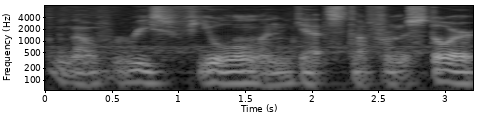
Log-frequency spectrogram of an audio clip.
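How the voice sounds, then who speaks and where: Against audible room echo, a man speaks fairly slowly with vocal fry in a very deep, low voice. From Miami, Florida, US. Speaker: missionary vlogger. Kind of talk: casual vlog recap. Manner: casual with frequent fillers.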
